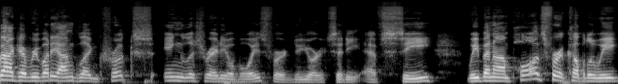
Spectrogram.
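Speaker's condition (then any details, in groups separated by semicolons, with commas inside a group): No condition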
